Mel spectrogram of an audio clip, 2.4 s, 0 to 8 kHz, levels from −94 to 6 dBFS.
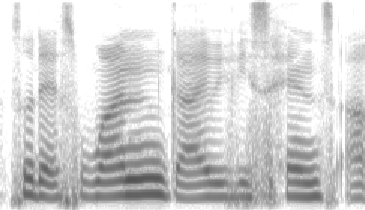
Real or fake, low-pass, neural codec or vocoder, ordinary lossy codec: real; none; none; none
